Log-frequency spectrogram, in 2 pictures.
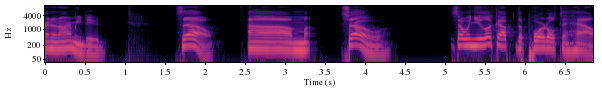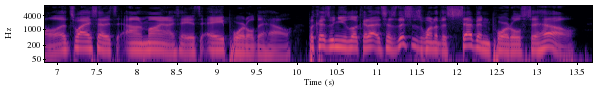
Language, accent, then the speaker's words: English; Wichita, Kansas, United States; also born or lived in Manhattan, Kansas; I grew up in Wichita and then went to college at Kansas State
